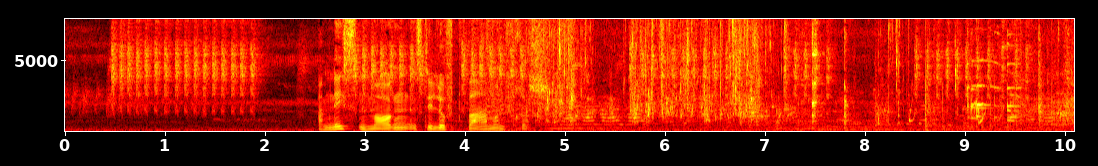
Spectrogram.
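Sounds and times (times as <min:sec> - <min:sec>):
speech: 0:02.5 - 0:05.0
water while women wash dishes: 0:03.0 - 0:10.0.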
